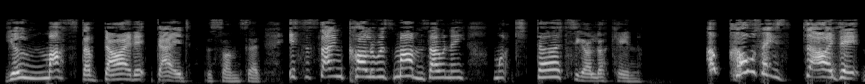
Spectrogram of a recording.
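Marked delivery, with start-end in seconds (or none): 0.0-1.9 high, loud insistent son; loud accusation. A narrator's reading. Son to dad, loud accusing voice. 2.9-6.4 high, loud son's voice; loud taunting remark. A narrator's reading. Son comparing dad's hair to mum's, loud voice. Son joins noisy family row. 7.1-8.6 high, loud outcry; exasperated cry. A narrator's reading. Mother about husband, exasperated cry. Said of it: "the mother cried".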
